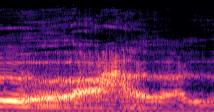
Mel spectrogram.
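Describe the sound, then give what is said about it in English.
A voice imitates the snoring of a giant creature with one long, loud, rumbling groan that rises in pitch, then sinks back down in a drawn-out, throaty drone. “Yeah, you hear this snoring.”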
